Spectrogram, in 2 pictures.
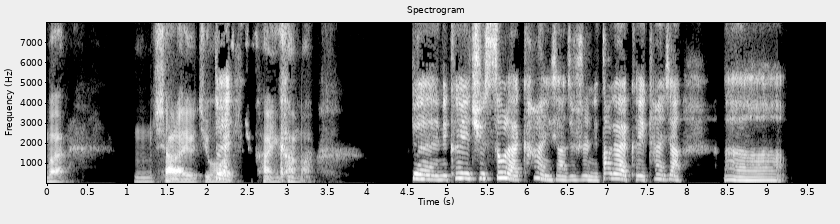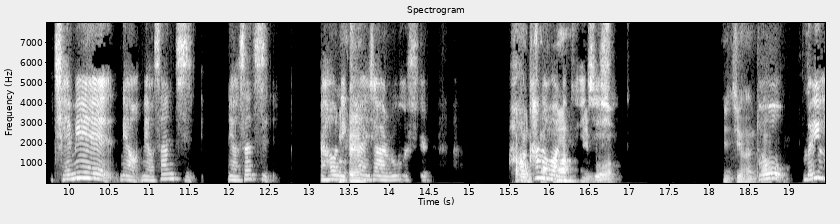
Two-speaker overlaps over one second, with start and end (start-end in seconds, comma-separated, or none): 15.5-16.9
